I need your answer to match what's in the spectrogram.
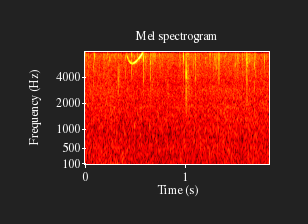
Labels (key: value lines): label: biophony, dolphin
recorder: SoundTrap 500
